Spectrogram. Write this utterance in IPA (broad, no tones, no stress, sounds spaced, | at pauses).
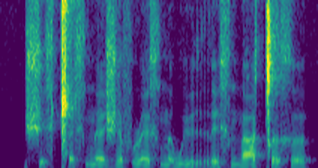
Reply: ʃ e x ǁ ɛ x n ɛ ʒ ɛ f ɹ ɛ x n ə w y r e x n a ǀ ə x ə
